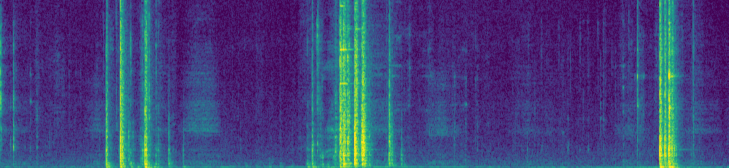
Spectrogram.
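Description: Metal clinks and clatter as a screwdriver is worked into the clamp of a motorcycle rear brake arm to spread it open and the brake plate is handled on a metal workbench: two sharp clicks about a second and a half in, a louder burst of clattering around four seconds, and another short clatter near the end.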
